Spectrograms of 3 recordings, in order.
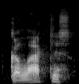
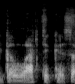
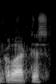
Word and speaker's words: Galactus: the origin of Galactus just like I used to say Rich Sanja I used to say Galacticus I don't know why he just seemed more impressive and needed more syllables I guess in store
